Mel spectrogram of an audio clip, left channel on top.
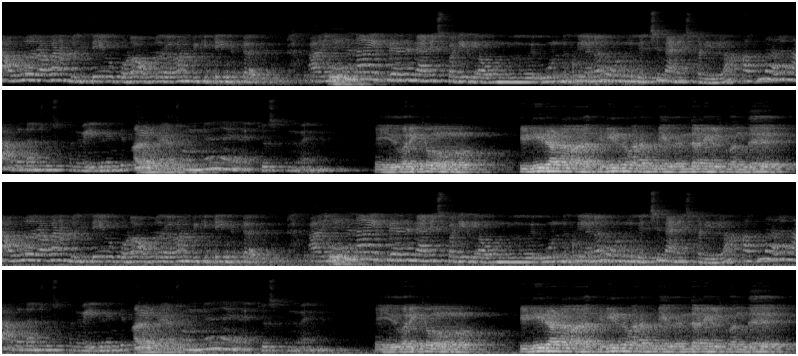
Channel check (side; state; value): right; noise; rumble, 18 dB below the sound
